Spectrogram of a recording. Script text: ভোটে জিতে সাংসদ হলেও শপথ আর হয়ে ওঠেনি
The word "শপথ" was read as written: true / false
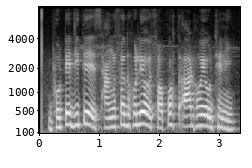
true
